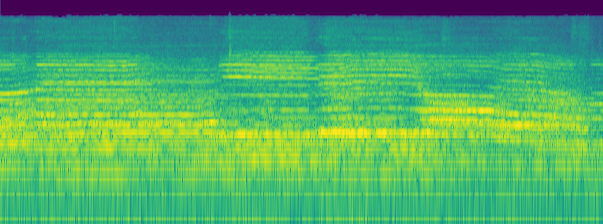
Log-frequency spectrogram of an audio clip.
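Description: A group of voices singing slowly together, holding long notes that change pitch every second or two.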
